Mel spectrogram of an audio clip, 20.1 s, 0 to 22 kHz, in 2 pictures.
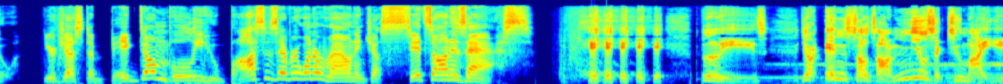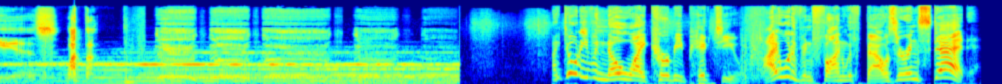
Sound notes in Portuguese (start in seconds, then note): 5.7 risadas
